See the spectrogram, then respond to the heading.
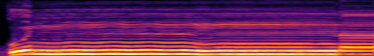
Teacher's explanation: Nun yang bertasdid gunnah musaddadah, 3 harokat kita tekan.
